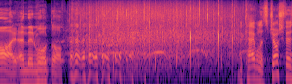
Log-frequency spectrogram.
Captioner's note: applause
